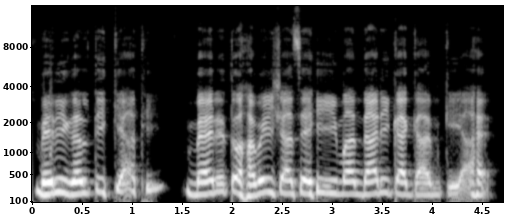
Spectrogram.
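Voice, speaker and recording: A man's voice: high-pitched, level tone, measured pace, vocal fry. A man playing an honest, humble servant and husband who pleads his innocence in a moral story, with a deferential manner. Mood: tearful despair. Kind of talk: acted Hindi moral story.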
